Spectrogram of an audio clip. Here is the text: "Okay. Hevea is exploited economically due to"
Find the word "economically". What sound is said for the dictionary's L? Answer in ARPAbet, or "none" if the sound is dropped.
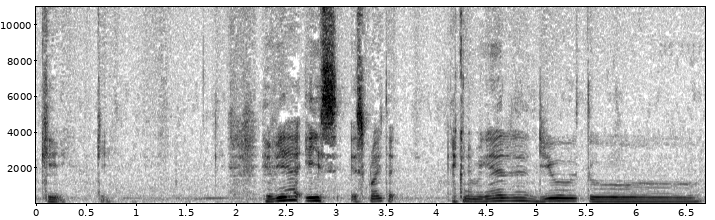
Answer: none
